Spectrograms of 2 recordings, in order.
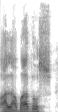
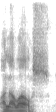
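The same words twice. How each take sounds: First: The d before the ending is fully pronounced. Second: The d before the ending is dropped. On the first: The speaker calls it wrong. "no alabados" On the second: The speaker calls it right. "sino alabados. Alabaos, porque se pronuncia en costeño"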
